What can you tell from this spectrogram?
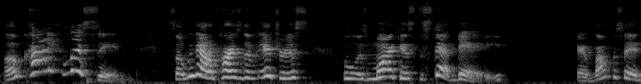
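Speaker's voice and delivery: ordinary delivery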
